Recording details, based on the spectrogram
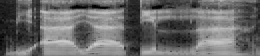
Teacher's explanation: Kalau ada lafaz Allah sebelumnya ada harakat kasrah, maka dia dibaca tipis, dibaca tarkik sehingga dibaca biayatillah seperti itu. · Ada lafaz Allah sebelah kanan lafaz Allah ya, atau sebelum lafaz Allah ini ada ini nih, ada harokat kasroh. Maka lafaz Allahnya dibaca tarkik, dibaca tipis. Huruf lam yang di tengah nih, huruf lam jalalah.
